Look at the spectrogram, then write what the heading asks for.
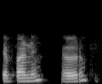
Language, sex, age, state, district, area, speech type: Telugu, male, 30-45, Telangana, Ranga Reddy, urban, conversation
